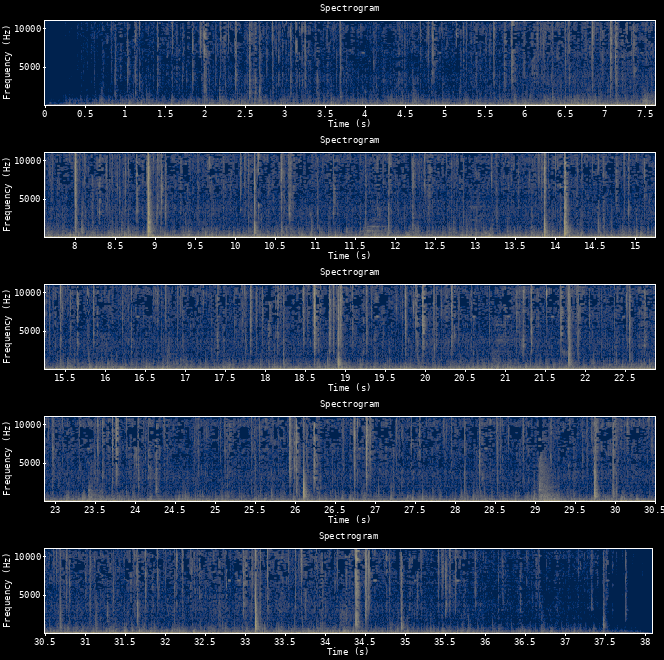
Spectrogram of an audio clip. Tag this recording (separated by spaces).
heat fireplace chimney burn logs log spark firewood hot flames crackle burning fire ember crackling combustion embers wood sparks flame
